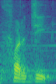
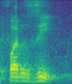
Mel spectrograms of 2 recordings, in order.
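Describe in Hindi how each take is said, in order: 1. इसमें f की ध्वनि और j की ध्वनि है। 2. इसमें f की ध्वनि और z की ध्वनि है। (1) "फ़र्जी बोलते हैं ज़्यादातर लोग, वो भी ठीक नहीं है" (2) "फ के नीचे भी नुक्ता लगाइए और ज के नीचे भी नुक्ता लगाइए"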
